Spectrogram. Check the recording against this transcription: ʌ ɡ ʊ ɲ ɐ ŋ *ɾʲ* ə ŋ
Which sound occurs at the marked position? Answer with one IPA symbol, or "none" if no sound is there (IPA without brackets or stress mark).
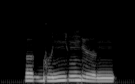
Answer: ɾʲ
